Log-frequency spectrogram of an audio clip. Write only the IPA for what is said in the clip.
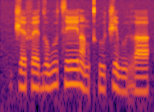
t͡ʃɛ˨ fɛ˨ do˨wu˦t͡seː˦ ɾã˨mkʰu˨ t͡ʃe˦˨wu˨ra˦

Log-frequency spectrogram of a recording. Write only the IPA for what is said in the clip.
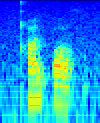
qʰɛl ʔɔsˤ

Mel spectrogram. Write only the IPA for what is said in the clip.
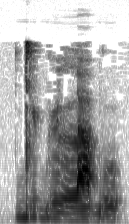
dʲʉ˦bʉ˧lːa˨bu˨

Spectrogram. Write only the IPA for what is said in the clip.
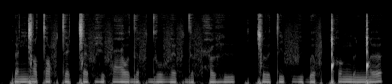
ɾaŋ͡ǀɨtˤɐftæ ǀæfɦefʕɔdaf dovæf dafħɵɦɨ | ǀɵtif viɓɐfǃʰɔ ŋɵŋ͡ǃɐ

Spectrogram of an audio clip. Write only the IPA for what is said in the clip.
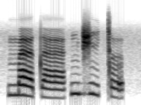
mætæ | nd͡ʒiǀə

